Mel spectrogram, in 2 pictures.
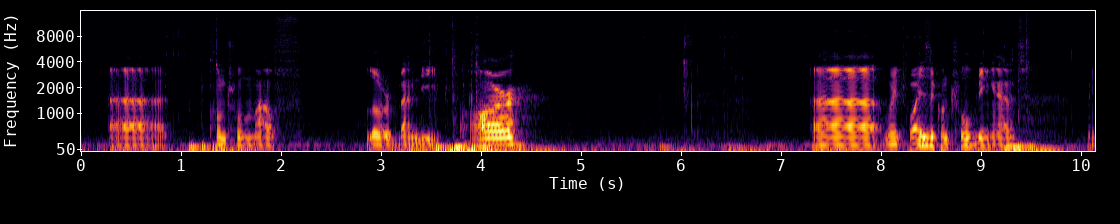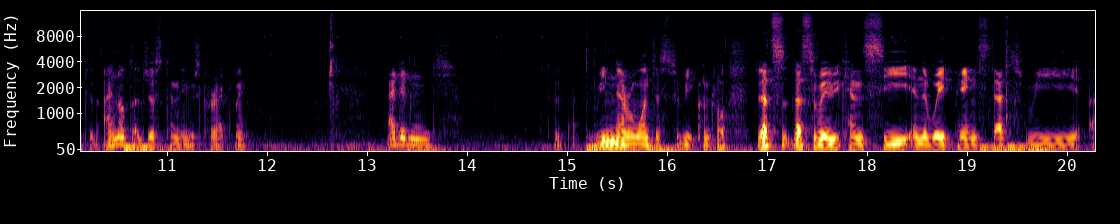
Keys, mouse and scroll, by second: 0.9 click, 1.0 click, 5.6 click, 6.4 click, 6.5 click, 8.4 click, 9.4 ctrl+Tab, 10.3 right click, 10.7 ctrl+Tab, 11.0 right click, 12.0 click, 12.9 click, 16.1 middle click, 16.5 scroll up 4, 17.1 right click, 17.4 middle click, 18.0 click, 18.3 click, 19.9 right click.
